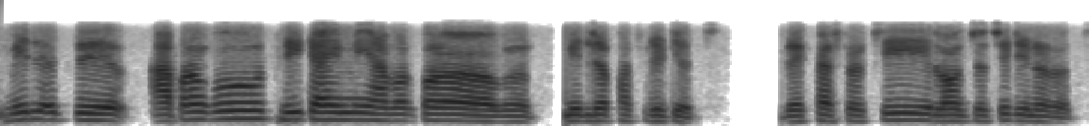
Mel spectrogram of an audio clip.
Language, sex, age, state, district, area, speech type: Odia, male, 30-45, Odisha, Sambalpur, rural, conversation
